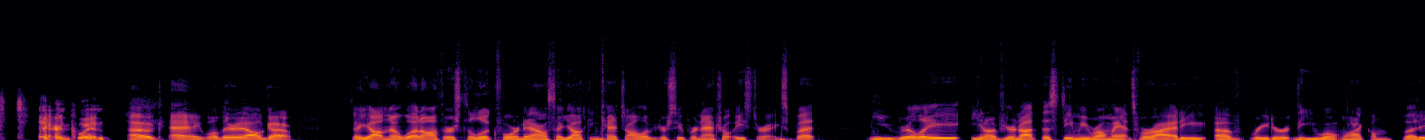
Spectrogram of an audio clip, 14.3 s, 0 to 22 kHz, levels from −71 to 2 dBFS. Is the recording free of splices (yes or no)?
yes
